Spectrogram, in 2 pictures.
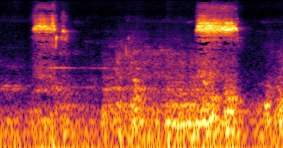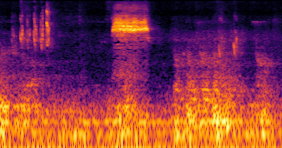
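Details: Rescued little owl awaiting food, to be released back into its habitat later, giving loud harsh high screeches about every two seconds, each burst brief and hissy, with a constant low droning hum beneath.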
